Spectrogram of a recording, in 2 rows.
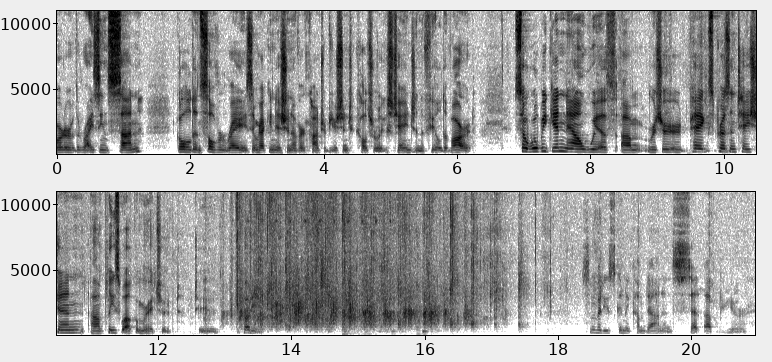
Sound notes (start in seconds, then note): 12.6 applause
